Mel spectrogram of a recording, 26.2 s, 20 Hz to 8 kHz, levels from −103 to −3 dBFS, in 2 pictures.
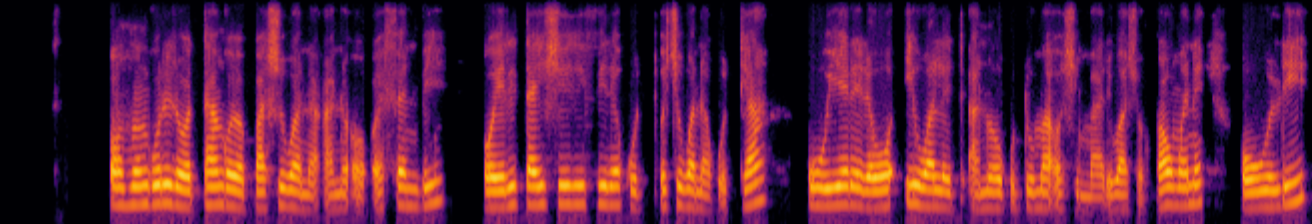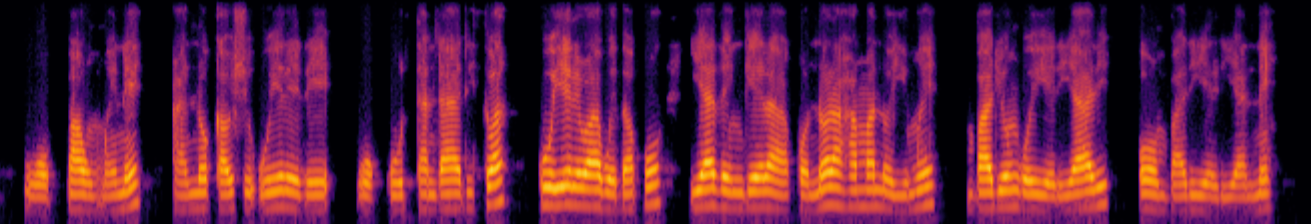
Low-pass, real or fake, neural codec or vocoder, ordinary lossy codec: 7.2 kHz; real; none; Opus, 16 kbps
